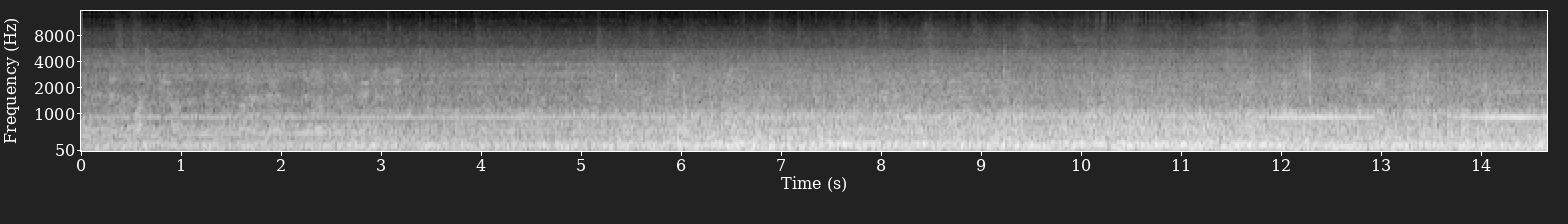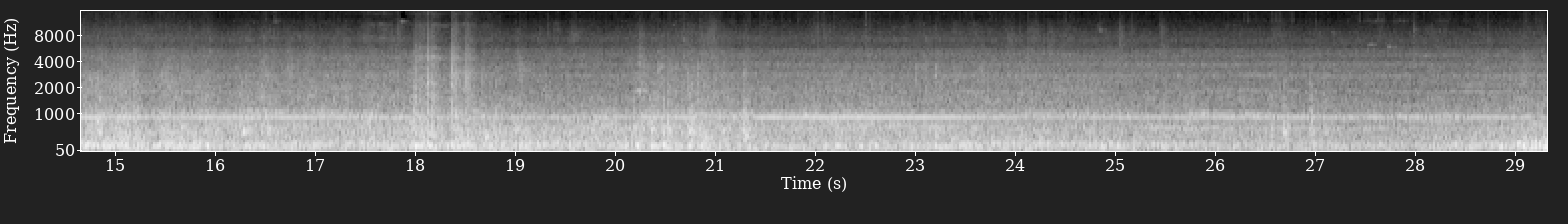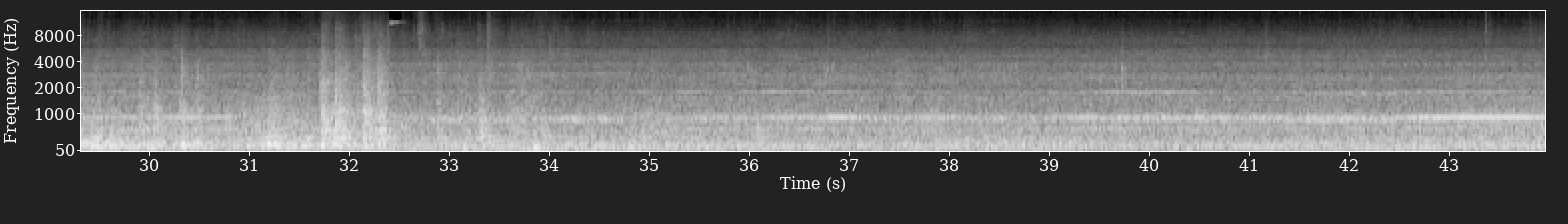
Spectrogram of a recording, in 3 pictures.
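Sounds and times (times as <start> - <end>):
train wheels rumbling on rails: 0.0 - 43.9
traction motor whine: 10.3 - 43.9.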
